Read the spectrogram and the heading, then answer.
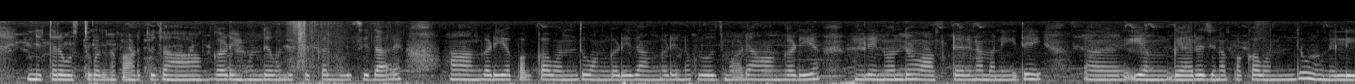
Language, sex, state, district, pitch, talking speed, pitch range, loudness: Kannada, female, Karnataka, Chamarajanagar, 220 Hz, 135 wpm, 215-225 Hz, -21 LUFS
